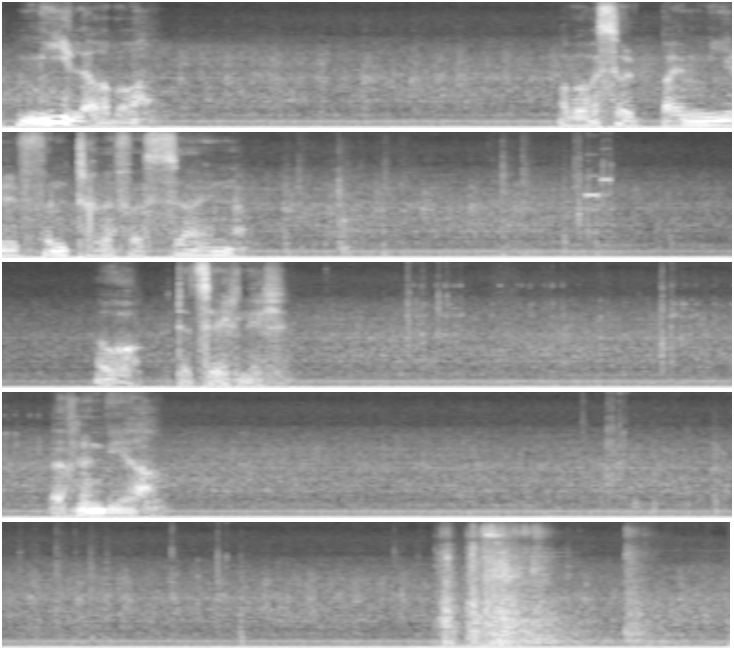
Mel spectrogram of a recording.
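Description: Terminal keys clatter and beep as options are chosen.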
